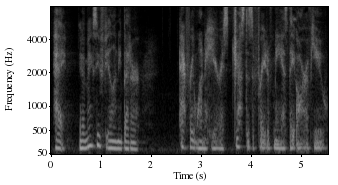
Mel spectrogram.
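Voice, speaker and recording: An actress playing an uneasy, guarded ally in a video game, speaking hesitantly with hushed phrase endings. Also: female voice, low-pitched, sing-song, a little fast, creaky, husky, exaggerated voice. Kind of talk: video game cutscene acting.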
